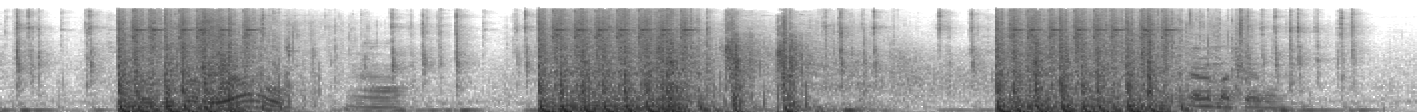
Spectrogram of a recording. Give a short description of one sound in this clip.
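A rifle fires loud bursts of shots in a video game.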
